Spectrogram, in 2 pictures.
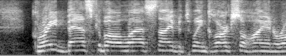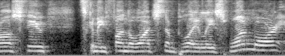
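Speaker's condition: No condition

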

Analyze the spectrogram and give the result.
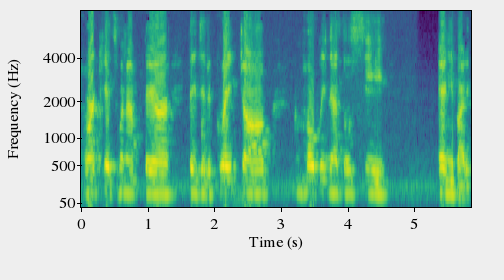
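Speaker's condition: No condition

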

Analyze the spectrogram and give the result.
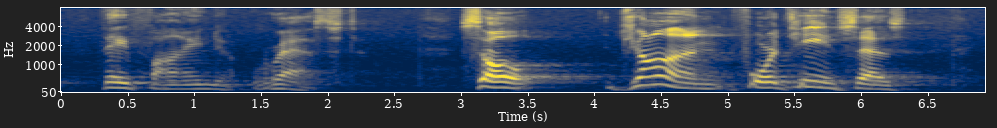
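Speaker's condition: ALS; talking funny

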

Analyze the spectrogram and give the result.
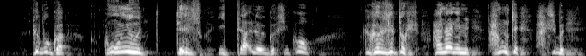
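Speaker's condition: Cerebral palsy; two surgeries upcoming

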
